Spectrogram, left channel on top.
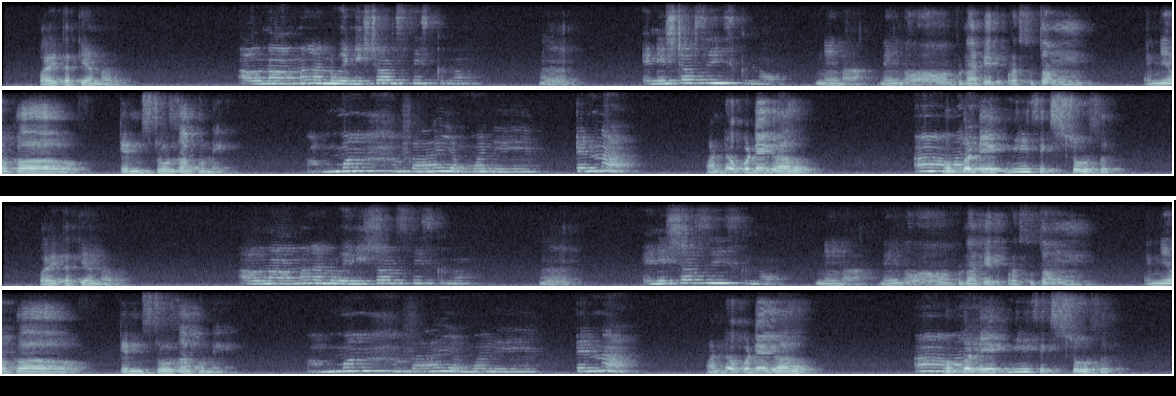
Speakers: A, on the left; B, on the left.
A: five thirty అన్నారు
B: అవునా మలా నువ్వు ఎన్ని షార్ట్స్ తీసుకున్నావు్
A: ఆ
B: ఎన్నిస్టార్స్ తీసుకున్నావ్
A: నేనా? నేను ఇప్పుడు నాకైతే ప్రస్తుతం ఎన్ని ఒక టెన్ స్టోర్ దాకా ఉన్నాయి
B: అమ్మా పయ అమ్మనే టెన్నా
A: అంటే ఒక్కటే కాదు
B: ఆ
A: ఒక
B: మళ్ళీ
A: డేకి తి స్టోర్స్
